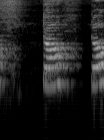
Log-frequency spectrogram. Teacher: बोलते वक्त हमारी जीभ फोल्ड हो, ठीक है, फोल्ड होकर के आगे की तरफ धक्का देती है। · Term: मूर्धा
